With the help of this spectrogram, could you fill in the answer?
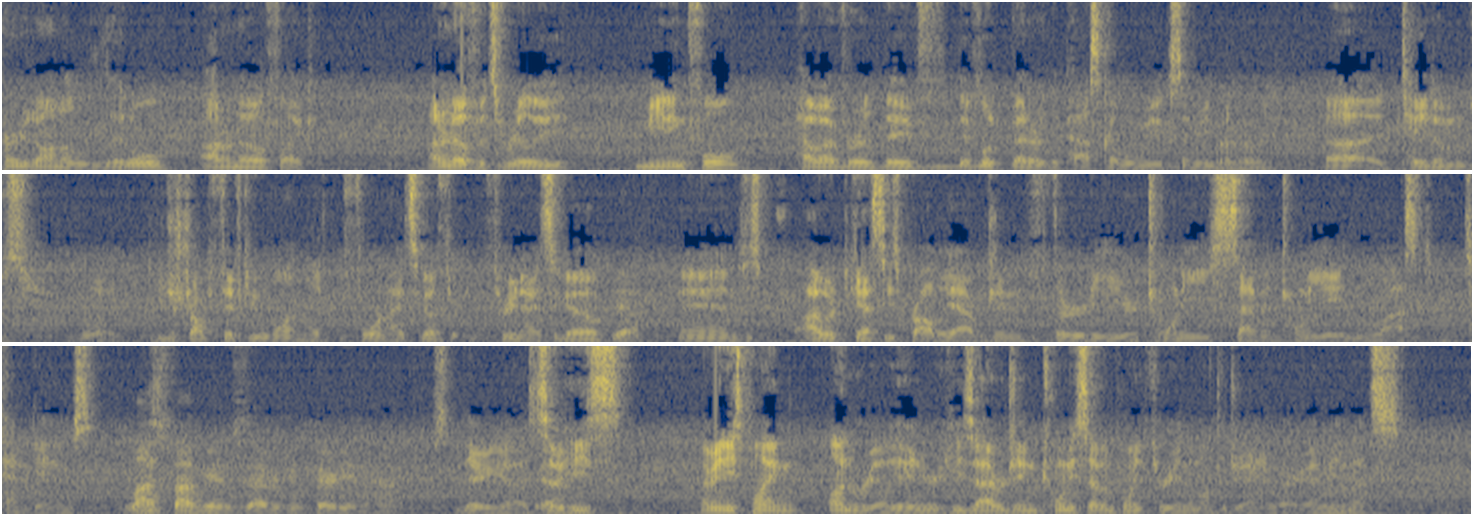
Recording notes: There is some background noise that occurs throughout the recording. We apologize for this unfortunate technical difficulty.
